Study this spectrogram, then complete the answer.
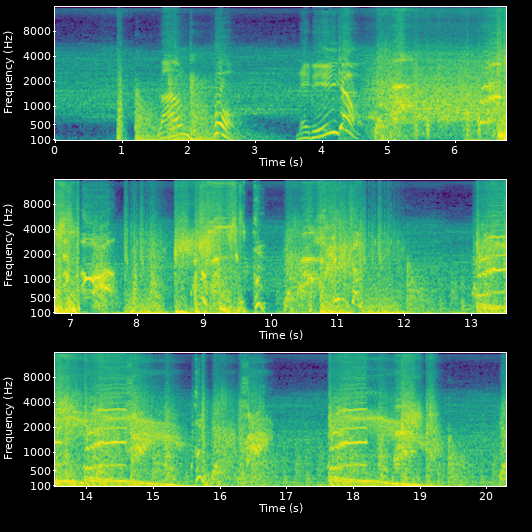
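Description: Fighters in a video game land hits with sharp smacks and thuds.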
